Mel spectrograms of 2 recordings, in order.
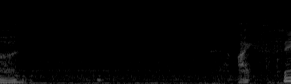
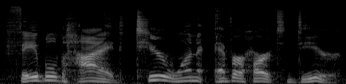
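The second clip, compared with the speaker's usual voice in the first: loud, slow grand announcer read; 5 semitones higher, 8 dB louder, slower than usual. Pretend. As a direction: proclaim the item name slowly. Reading item name with grandeur.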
